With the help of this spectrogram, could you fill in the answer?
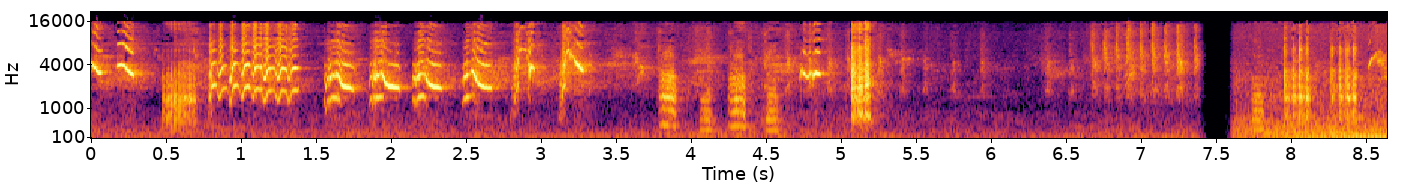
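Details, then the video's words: Young male Javan myna in full song, a varied run of sharp whistled and buzzy notes, some sliding downward, repeated in quick bursts about three per second, then harsher rasping notes and a brief burst of noise at the end. "Jalak Kebo Jantan Muda Gacor"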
